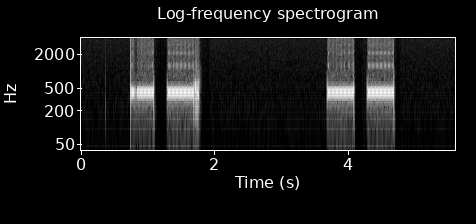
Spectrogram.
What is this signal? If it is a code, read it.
Ringback tone (UK), 400 + 450 Hz.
